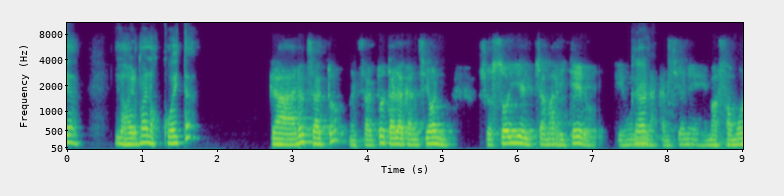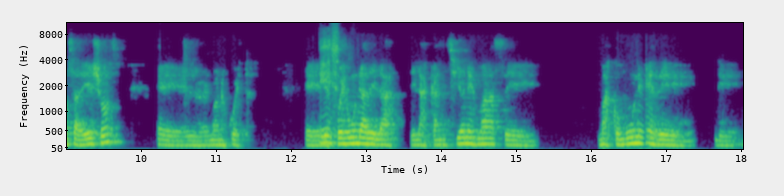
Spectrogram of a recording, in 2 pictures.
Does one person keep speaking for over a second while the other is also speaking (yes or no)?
no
